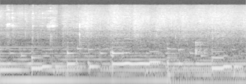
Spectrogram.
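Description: Crushed garlic and ginger sizzle steadily in a pan of hot oil for Chettinad chicken curry, a constant close hiss with faint stirring scrapes and no talk.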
